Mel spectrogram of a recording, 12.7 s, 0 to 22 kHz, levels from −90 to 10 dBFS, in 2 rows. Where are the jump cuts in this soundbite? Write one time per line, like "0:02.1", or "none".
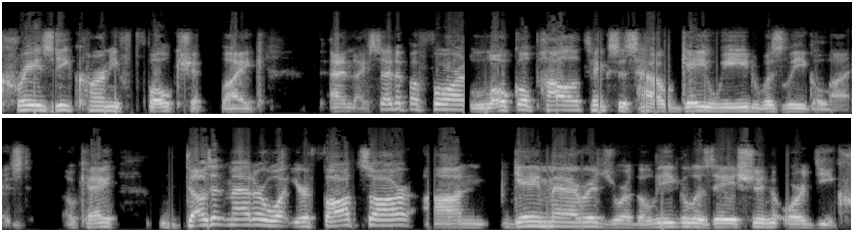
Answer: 0:01.6
0:03.5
